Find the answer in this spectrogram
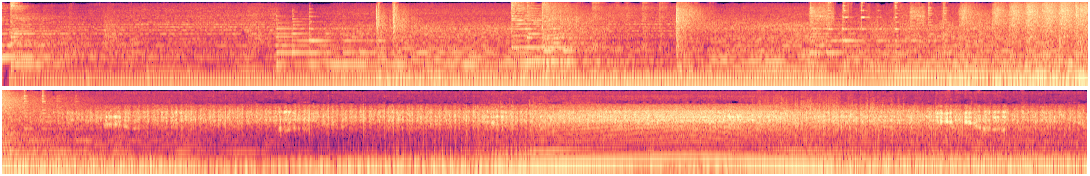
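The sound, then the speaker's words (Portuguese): Loud electronic music with layered sustained tones and sharp accents, later sliding into rising and falling pitch sweeps that sound much like a car engine revving up, no voices. “Parece um carro a acelerar. Mas não é. É a música que embalou a conversa que a Carolina Ferreira teve sobre matemática.”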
